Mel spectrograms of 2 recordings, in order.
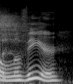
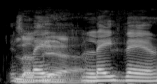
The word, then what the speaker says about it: Levere: up right solarius no levere levere levere you ain't never heard that okay sounds French but if the French pronunciation lay there lay there lay there lay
